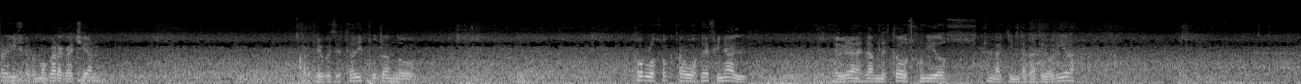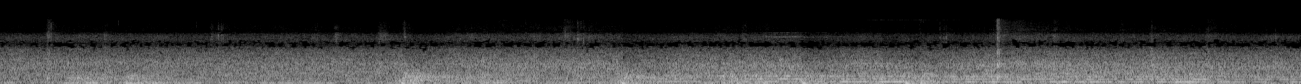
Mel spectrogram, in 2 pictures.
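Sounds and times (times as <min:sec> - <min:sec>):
low rumble and hum: 0:00.0 - 0:26.0
racket hitting tennis ball: 0:22.9 - 0:23.7.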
